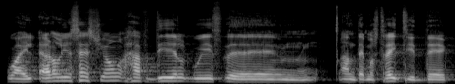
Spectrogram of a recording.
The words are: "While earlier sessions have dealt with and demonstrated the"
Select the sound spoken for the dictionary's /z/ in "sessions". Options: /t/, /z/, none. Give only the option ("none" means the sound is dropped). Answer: none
